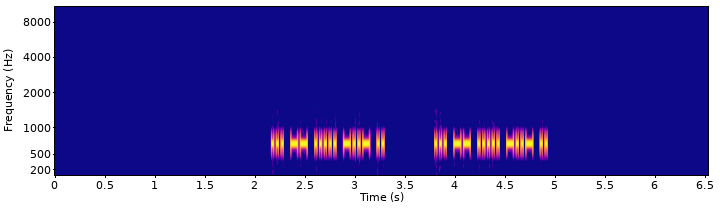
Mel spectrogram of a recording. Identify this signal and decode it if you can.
Morse code, heard as a keyed tone, about 47 wpm, 700 Hz. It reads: SM5XI SM5XI
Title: DXCC-100 Call Signs - 5 Characters - Repeated 2x - 50wpm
